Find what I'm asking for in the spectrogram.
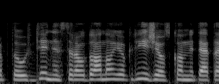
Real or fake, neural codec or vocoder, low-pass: fake; codec, 16 kHz, 0.8 kbps, ZipCodec; 7.2 kHz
